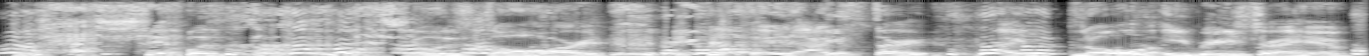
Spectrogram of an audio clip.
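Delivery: high, slow, laughing storytelling; cracking up. Real, not acted. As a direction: struggle to tell it through real laughter. Cracking up while telling boner story.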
